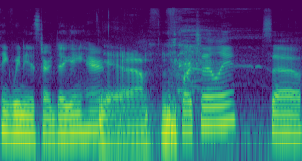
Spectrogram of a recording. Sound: laughs

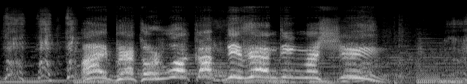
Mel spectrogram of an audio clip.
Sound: TF2 Heavy Voice

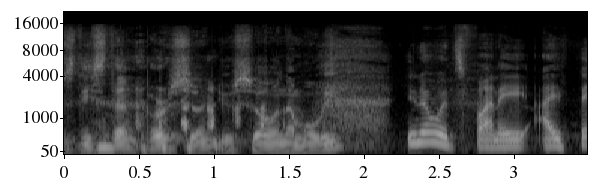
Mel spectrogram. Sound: Hoda laughs

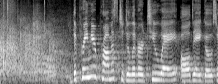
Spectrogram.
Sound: applause

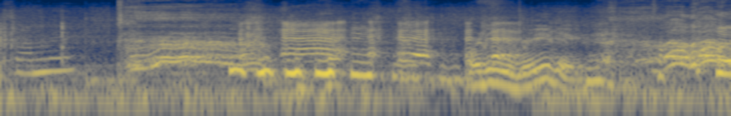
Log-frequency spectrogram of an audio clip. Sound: all laugh

